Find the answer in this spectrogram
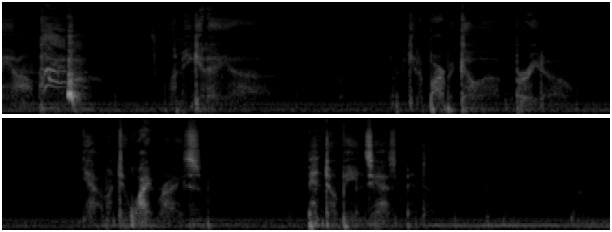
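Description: A man whispering in short bursts with pauses between, mimicking hushed customers ordering food.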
